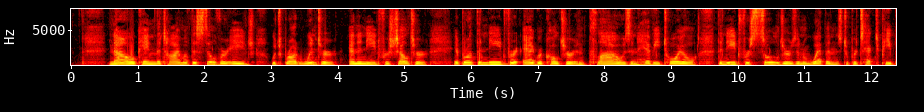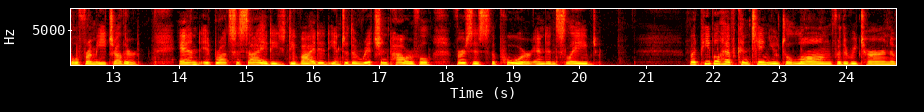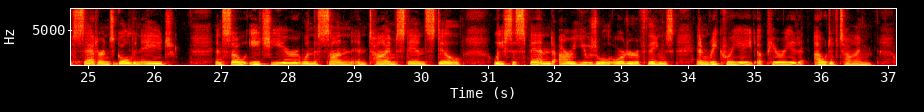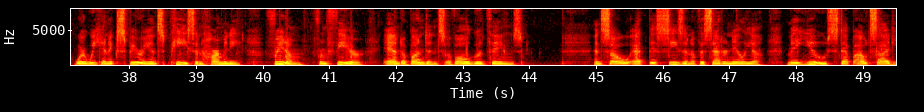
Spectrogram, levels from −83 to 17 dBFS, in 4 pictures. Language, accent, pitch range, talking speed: English, American, 175-225 Hz, 145 wpm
